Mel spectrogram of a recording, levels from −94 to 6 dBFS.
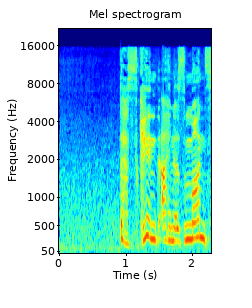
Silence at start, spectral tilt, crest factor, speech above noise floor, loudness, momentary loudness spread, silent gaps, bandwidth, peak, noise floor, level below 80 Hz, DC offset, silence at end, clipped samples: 0 s; -3.5 dB/octave; 16 dB; 26 dB; -17 LUFS; 7 LU; none; 16 kHz; -4 dBFS; -41 dBFS; -54 dBFS; under 0.1%; 0 s; under 0.1%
